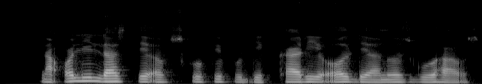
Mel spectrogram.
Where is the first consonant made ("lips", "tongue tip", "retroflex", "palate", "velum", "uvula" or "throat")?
tongue tip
